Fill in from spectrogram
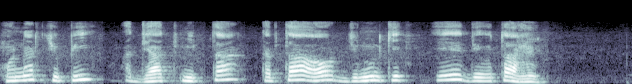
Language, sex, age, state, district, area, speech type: Hindi, male, 60+, Uttar Pradesh, Ayodhya, rural, read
